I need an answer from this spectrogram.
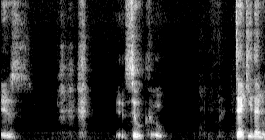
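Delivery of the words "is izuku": voice cracking. A narrator's reading. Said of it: "but his voice cracked".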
